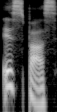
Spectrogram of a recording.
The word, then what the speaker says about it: Spass: Se pronuncia ESPAS, que é a nossa plataforma de benefícios.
